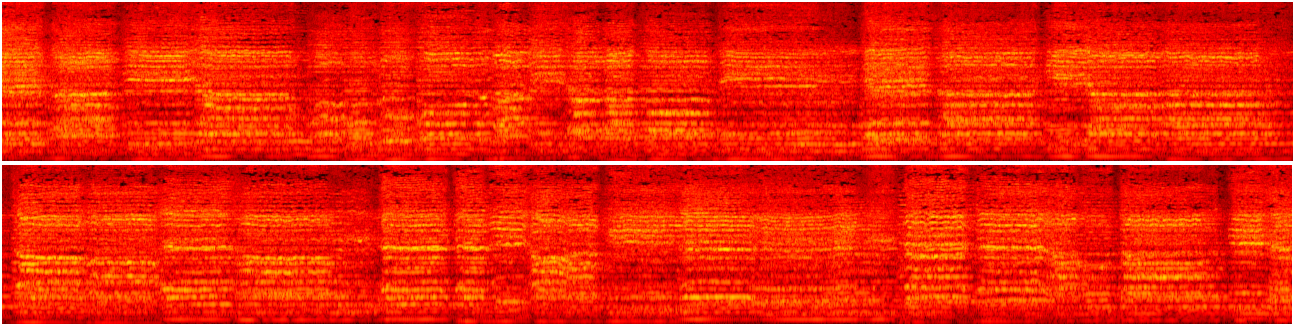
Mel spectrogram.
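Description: A congregation singing a hymn together: many voices in harmony over held low bass notes that move every second or two.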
